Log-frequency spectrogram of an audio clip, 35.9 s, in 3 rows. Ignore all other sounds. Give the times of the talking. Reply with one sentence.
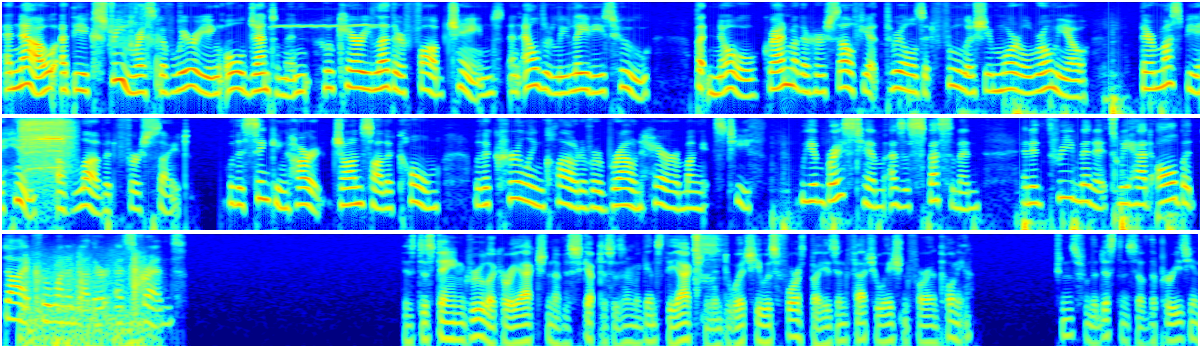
The talking can be heard from 0.0 to 25.8 s, from 27.9 to 33.7 s and from 34.5 to 35.8 s.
